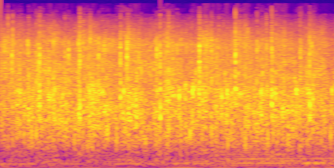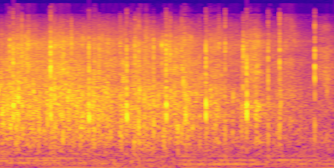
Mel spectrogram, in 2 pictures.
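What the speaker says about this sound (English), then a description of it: "let's give them one more round of applause before we get going here" Steady applause from a school board candidate forum audience fills the room, a dense, even wash of clapping that holds loud from start to finish with no talk over it.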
